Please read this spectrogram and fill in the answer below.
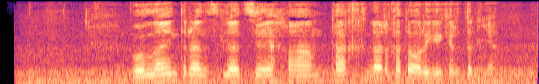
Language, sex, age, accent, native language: Uzbek, male, 25-34, Farg'ona, Uzbek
